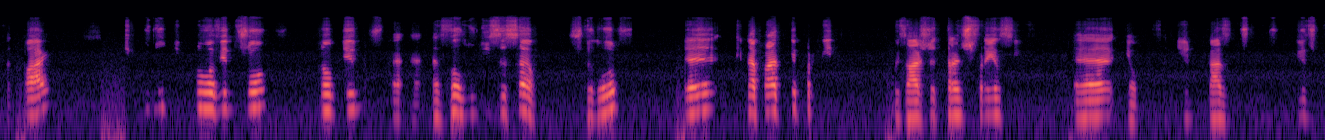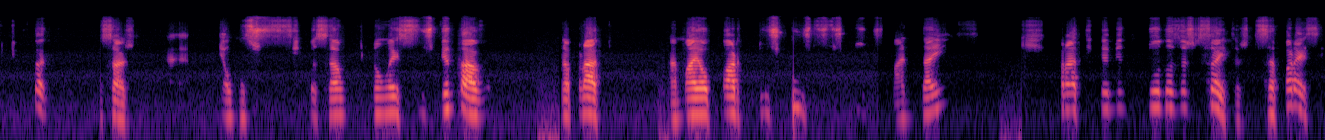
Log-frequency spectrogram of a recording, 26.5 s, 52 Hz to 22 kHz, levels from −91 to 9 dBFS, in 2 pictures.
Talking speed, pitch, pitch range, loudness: 135 wpm, 165 Hz, 140-195 Hz, -26 LUFS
